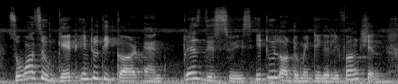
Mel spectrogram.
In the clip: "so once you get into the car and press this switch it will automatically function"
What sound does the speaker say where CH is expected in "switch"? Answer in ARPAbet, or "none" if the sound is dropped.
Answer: S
